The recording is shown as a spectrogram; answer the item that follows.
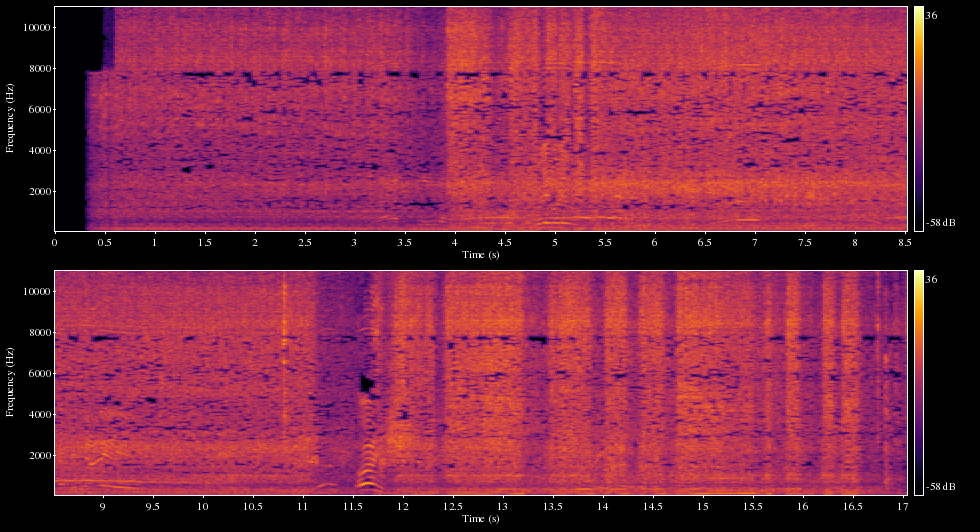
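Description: Heavy truck engines running, getting louder and deeper about four seconds in as a military truck is hauled up out of a roadside ditch onto the road, with people talking over them.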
